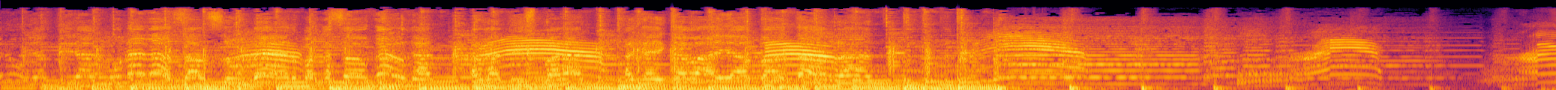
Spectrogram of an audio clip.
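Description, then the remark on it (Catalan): A pair of European wildcats filmed at a zoo yowl and caterwaul in long, wavering, rising-and-falling cries, loud, over a heavy low rumble that drops away near the end, leaving the calls clearer. “ens va ensenyar una càmera de fototrampeig de veritat i ens va ensenyar les filmacions que tenien al zoo d'una parella de gats fer.”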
